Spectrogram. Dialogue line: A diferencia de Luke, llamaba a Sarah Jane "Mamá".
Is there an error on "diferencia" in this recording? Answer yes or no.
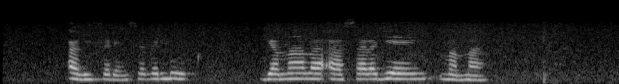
no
